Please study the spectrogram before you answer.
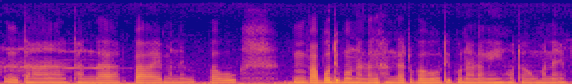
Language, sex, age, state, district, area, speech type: Assamese, female, 45-60, Assam, Dibrugarh, rural, spontaneous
